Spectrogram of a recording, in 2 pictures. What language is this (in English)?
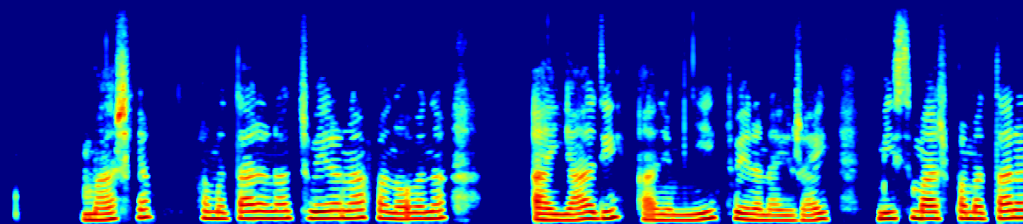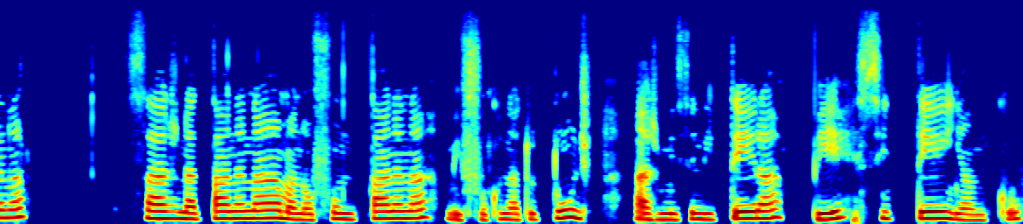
Malagasy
